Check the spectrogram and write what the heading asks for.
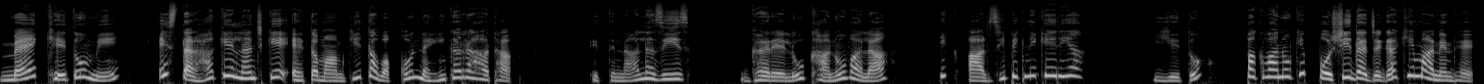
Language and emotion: Urdu, surprised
